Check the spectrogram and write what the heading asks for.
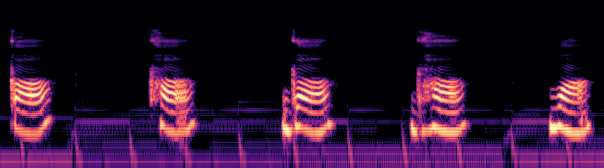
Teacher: Voiceless stop, which is known as Aghosa, followed by aspirated, which is known as Mahaprana, counterpart, and then voiced, which is known as Saghosa, followed by its aspirated counterpart. Each column ends with the corresponding nasal. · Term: occlusive consonants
